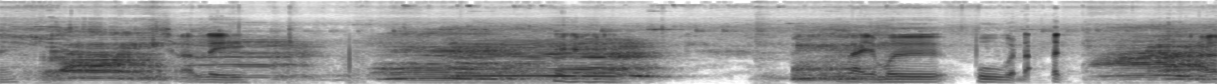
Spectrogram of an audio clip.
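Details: Calf separated from its mother and kept away from her, crying in a pen: drawn-out, harmonic bawls of a second or more, with short gaps and a faint voice alongside.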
